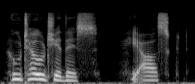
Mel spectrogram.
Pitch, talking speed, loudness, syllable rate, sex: 205 Hz, 185 wpm, -18 LUFS, 4.4 syllables/s, female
